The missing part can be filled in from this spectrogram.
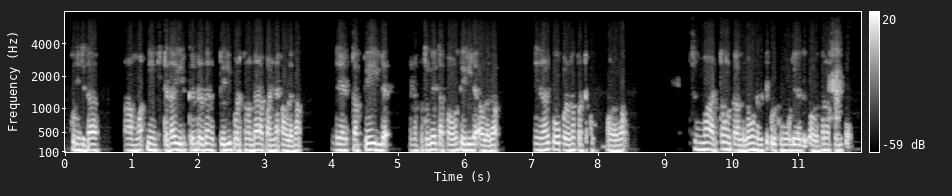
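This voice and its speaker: A man playing a headstrong young husband in an amateur audio drama, insistent and protective, with a husky voice. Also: mid-range voice, racing, no echo, close to an everyday voice. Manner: insistent, keeps ending points with a flat final word. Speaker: husband character. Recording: tinny phone-like dry recording.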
